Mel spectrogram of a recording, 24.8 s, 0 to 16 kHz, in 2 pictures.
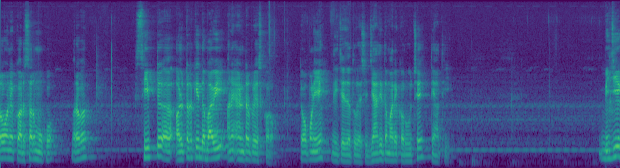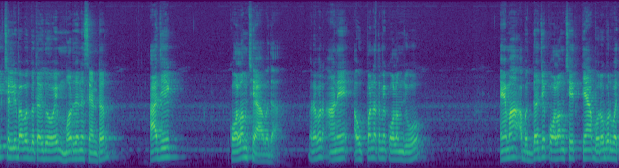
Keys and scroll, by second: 4.2 alt+Return.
